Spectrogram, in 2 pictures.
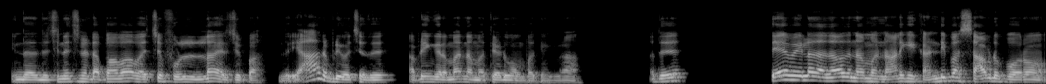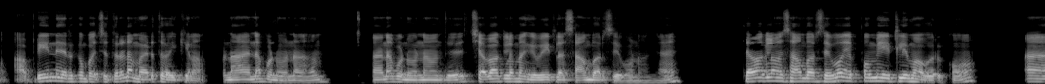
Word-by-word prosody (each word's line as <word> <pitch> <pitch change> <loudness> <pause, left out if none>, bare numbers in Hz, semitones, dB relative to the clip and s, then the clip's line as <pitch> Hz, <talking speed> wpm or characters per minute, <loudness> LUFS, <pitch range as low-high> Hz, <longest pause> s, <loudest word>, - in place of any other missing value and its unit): இந்த, 115 0 +3
இந்த 105 - +3
சின்ன, 130 +1 +1
சின்ன 135 - 0
டப்பாவா 135 +2 +2
வச்சு 120 +4 0
ஃபுல்லா 120 +2 +1
ஆயிருச்சுப்பா! 110 -3 -2 0.2
இத - - -3
யாரு - - 0
இப்பிடி 130 -2 +3
வச்சது? 110 -1 +1 0.3
அப்பிடிங்கற 120 -3 0
மாரி 125 0 -2
நம்ம 100 -3 0
தேடுவோம் 100 -4 +1
பாத்தீங்களா? 90 +1 -8 0.8
அது 140 +2 +1 1.1
தேவையில்லாத, 195 -2 +4
அதாவது 175 +2 +3
நம்ம 140 -1 +1
நாளைக்குக் 135 +1 -1
கண்டிப்பா 165 +5 +1
சாப்புடப் 140 -3 +1
போறோம், 115 -2 +1 0.2
அப்பிடின்னு 160 +2 0
இருக்கும் 135 -1 -2
பட்சத்துல 130 +5 -2
நம்ம 115 - +1
எடுத்து - - -1
வைக்கலாம். 100 -3 -2
இப்ப 105 - -9
நான் 115 +1 0
என்ன 130 - +1
பண்ணுவேன்னா, 95 -3 -2 0.7
நான் 110 - -1
என்ன 125 - +1
பண்ணுவேன்னா 105 -2 +1
வந்து, 105 0 0 0.2
செவ்வாய்க்கிழம 135 -1 +2
எங்க 110 - +3
வீட்ல 110 0 0
சாம்பார் 105 0 +1
செய்வோம் 85 -1 -2
நாங்க. 85 0 -13 0.8
செவ்வாய்க்கிழம 160 +2 +3
சாம்பார் 140 -1 +1
செய்வோம், 165 +6 +3
எப்பவுமே 155 +1 +1
இட்லி 150 +1 +3
மாவு 95 -6 +1
இருக்கும். - - -4 0.6
அ - - +2
120 Hz, 150 wpm, -24 LUFS, 105-145 Hz, 1.1 s, தேவையில்லாத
